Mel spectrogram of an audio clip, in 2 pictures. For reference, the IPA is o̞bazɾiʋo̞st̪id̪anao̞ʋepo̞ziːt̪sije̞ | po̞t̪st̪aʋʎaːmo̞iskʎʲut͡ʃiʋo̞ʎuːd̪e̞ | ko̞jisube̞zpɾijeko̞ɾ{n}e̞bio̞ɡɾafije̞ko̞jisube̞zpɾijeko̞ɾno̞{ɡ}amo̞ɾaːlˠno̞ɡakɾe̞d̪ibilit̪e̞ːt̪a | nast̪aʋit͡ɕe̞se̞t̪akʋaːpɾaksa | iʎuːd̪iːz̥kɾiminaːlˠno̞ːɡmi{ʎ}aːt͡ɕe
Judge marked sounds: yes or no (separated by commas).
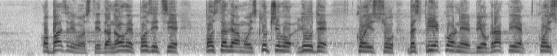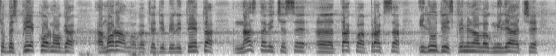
yes, yes, yes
